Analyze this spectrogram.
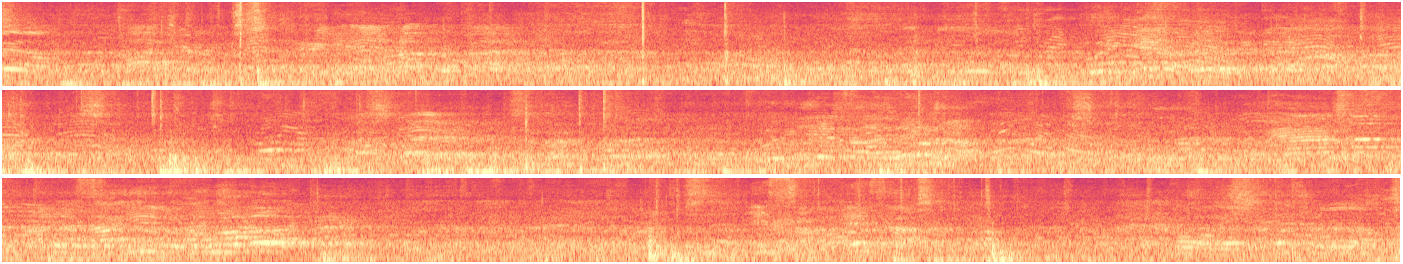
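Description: Gloved punches thud against bodies and headgear.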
